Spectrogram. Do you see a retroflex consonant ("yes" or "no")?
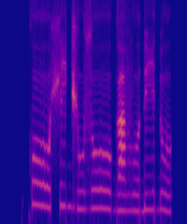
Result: no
